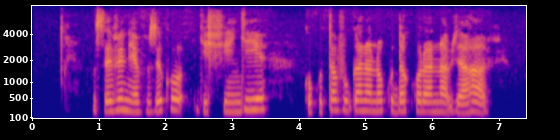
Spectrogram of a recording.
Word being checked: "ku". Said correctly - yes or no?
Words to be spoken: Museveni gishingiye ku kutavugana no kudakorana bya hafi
yes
